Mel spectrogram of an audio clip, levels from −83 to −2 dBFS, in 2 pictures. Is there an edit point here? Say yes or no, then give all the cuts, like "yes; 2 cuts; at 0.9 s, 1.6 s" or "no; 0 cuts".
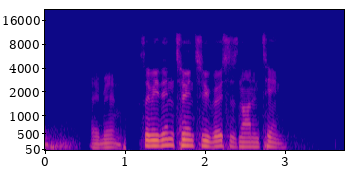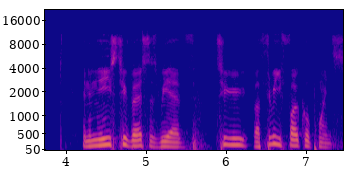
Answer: yes; 1 cut; at 1.0 s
